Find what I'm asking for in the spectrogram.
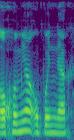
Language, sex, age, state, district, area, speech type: Assamese, male, 30-45, Assam, Sivasagar, rural, spontaneous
